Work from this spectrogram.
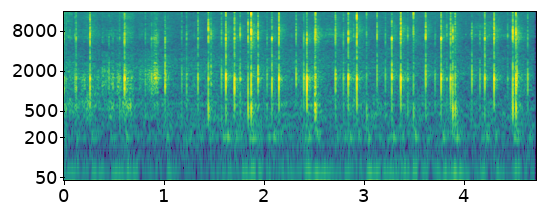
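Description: Both hands tap the fingertips and short nails quickly across the underside of a long, flat white plastic keyboard wrist rest, a solid-looking slab with small rubber feet lying on a dark mat. The result is a rapid, uneven stream of short, dry clicky taps with almost no ring, over a steady low hum.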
